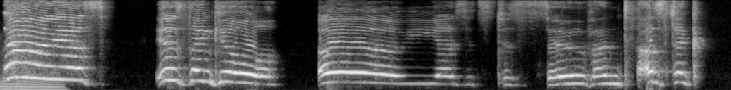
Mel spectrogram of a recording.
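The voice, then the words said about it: Very posh character voice. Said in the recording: “speaking in a very posh voice, ... the new character that she's created”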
